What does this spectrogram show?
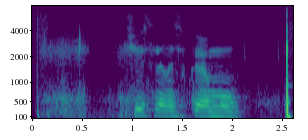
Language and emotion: Russian, neutral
